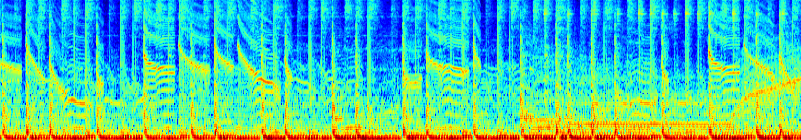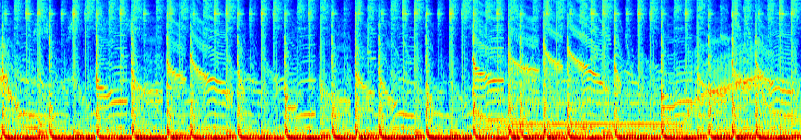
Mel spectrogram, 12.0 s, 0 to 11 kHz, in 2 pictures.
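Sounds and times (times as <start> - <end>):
fast electronic dance music: 0.0 - 12.0
pounding kick drum: 0.0 - 12.0.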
